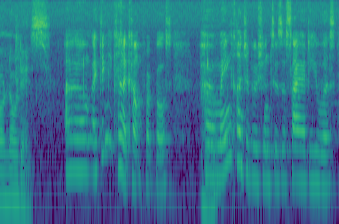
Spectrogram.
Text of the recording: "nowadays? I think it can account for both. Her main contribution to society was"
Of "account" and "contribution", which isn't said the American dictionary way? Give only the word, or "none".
none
